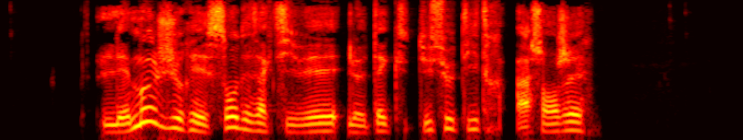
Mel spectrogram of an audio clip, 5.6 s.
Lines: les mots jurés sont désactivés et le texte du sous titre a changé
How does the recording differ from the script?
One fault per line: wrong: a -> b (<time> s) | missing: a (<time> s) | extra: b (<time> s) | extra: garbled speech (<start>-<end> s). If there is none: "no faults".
missing: et (2.6 s)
